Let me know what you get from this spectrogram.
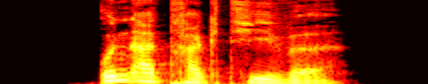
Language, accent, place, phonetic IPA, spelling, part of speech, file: German, Germany, Berlin, [ˈʊnʔatʁakˌtiːvə], unattraktive, adjective, De-unattraktive.ogg
- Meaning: inflection of unattraktiv: 1. strong/mixed nominative/accusative feminine singular 2. strong nominative/accusative plural 3. weak nominative all-gender singular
